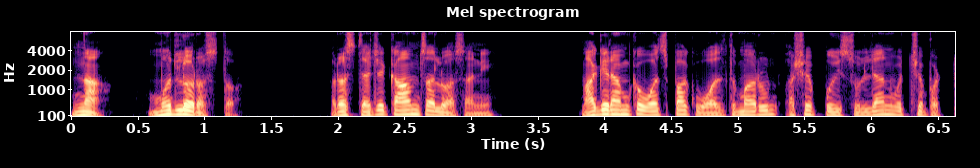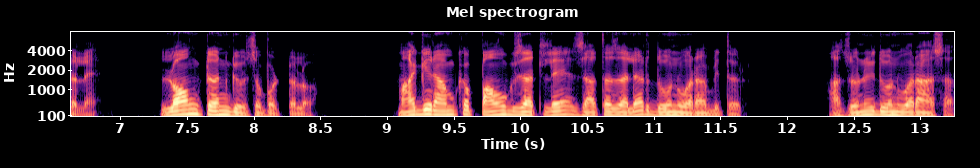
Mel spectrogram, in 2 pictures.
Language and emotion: Goan Konkani, neutral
